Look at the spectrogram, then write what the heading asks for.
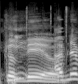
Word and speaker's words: Cavill: It's Cavill. I've never heard his name actually pronounced.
